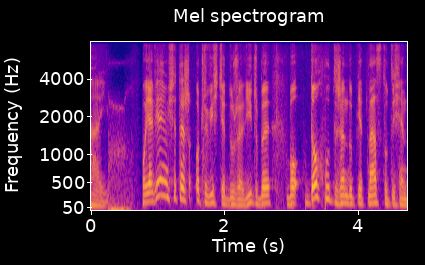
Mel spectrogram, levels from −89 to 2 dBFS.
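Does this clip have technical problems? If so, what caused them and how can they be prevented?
Yes. Speech briefly gives way to flat comfort noise at 0.26–0.78, 1.68–1.70, 2.78–2.94, 3.18–3.22 and 3.48–3.52 s, likely sound dropped by the voice detector, which misread quiet speech or a word ending as background. On a spectrogram, speech harmonics abruptly become smooth, even noise; the waveform flattens. Prevent it by making the detector less aggressive or disabling discontinuous transmission.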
